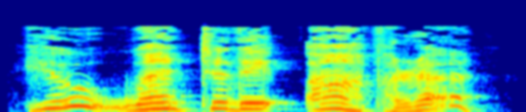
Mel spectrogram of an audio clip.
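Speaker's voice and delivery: very slow, strained, pained, drawn-out. Reading a character's line in a novel, slow, strained and pained. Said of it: "speaking very slowly, and with a strained touch of pain in his voice".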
